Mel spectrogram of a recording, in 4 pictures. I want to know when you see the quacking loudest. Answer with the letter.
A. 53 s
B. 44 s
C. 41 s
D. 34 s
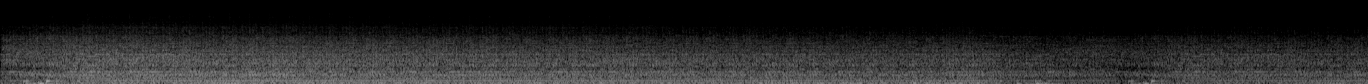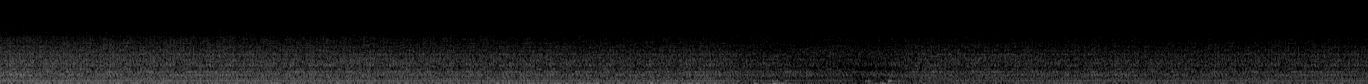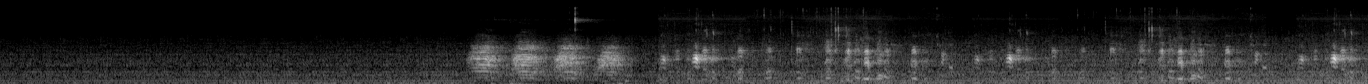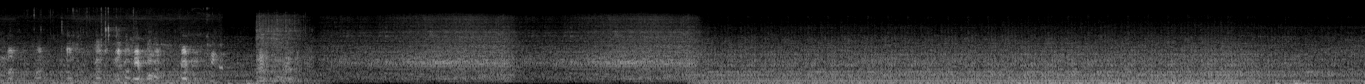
D.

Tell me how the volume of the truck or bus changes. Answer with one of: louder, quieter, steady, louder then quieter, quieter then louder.
quieter then louder.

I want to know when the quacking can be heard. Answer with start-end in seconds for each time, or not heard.
32.0-44.2.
